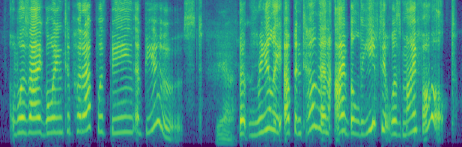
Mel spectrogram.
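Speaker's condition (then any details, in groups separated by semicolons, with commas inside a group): No condition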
